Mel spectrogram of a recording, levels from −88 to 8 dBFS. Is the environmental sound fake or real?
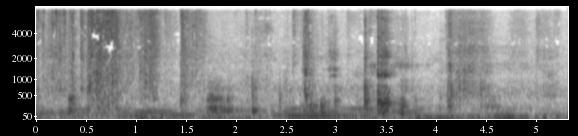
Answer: real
